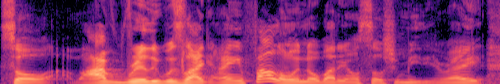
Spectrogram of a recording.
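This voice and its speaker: At a moderate pace and with ordinary pitch variation, the speaker comes through on a very clean recording with a silent background. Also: man. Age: 40s. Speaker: podcast host, TV production worker. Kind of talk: casual chat. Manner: halting.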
